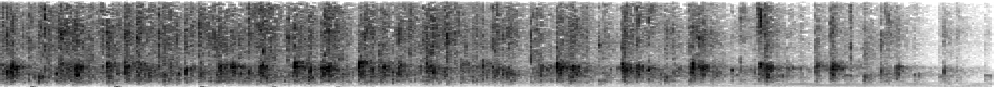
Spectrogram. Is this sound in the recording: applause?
yes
